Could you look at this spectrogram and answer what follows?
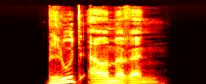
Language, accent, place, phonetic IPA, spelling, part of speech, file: German, Germany, Berlin, [ˈbluːtˌʔɛʁməʁən], blutärmeren, adjective, De-blutärmeren.ogg
- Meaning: inflection of blutarm: 1. strong genitive masculine/neuter singular comparative degree 2. weak/mixed genitive/dative all-gender singular comparative degree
